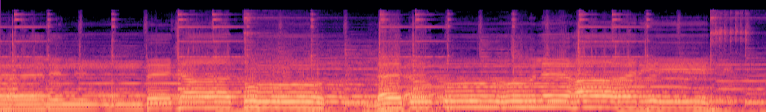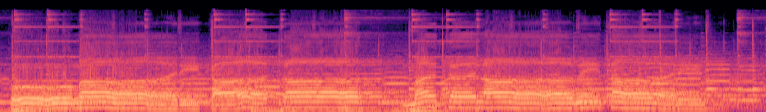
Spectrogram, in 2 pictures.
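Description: A male voice singing a slow devotional Krishna kirtan with long, ornamented held notes over steady instrumental accompaniment.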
